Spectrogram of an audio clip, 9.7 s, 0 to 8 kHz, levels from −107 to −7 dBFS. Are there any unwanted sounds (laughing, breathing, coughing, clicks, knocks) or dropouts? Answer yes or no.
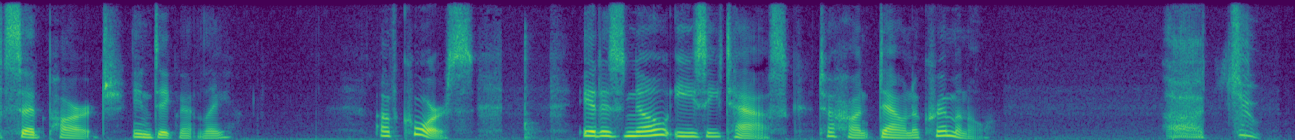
yes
